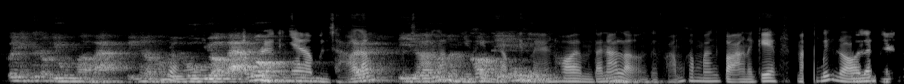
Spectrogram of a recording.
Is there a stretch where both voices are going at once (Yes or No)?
Yes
